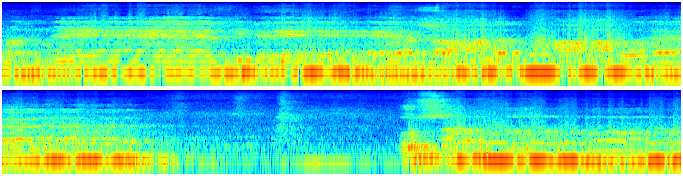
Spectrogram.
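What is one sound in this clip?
An elderly man chants in a long, drawn-out melodic voice through a microphone, pausing briefly before resuming.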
